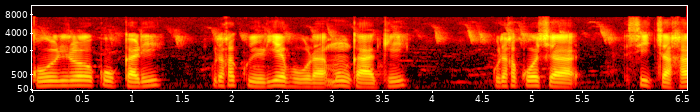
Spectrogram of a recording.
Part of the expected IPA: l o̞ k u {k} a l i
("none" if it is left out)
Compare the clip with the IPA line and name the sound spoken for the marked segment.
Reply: k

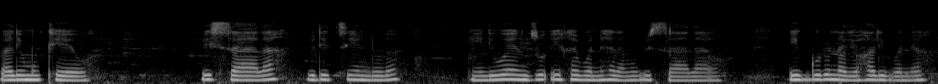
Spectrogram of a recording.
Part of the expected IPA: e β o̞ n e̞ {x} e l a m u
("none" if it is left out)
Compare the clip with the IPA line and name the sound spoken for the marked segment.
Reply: x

